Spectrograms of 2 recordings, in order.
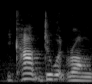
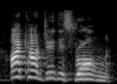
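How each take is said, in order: First: Said in the usual way. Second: 1 bold self-affirmation. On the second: Shown as a demonstration. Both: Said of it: "Tell your mind".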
